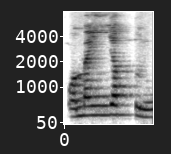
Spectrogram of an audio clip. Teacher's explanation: nun mati bertemu dengan ya. Okey, kita kena dengung 2 harakat. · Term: idgham ma'al gunnah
